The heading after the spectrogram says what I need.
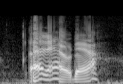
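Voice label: "Hello there", spoken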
